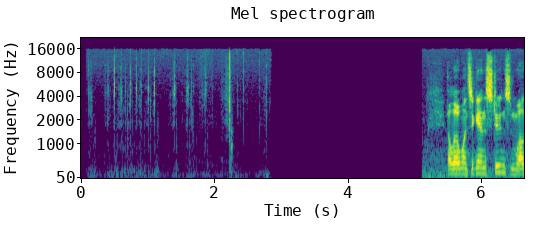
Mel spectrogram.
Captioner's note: book pages flipping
